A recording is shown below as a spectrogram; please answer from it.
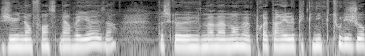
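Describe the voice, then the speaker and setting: The speech moves at a fairly quick pace in a flat monotone. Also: woman. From Porquerolles, Provence, southern France. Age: 60s. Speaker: retired nursery worker. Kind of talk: interview conversation. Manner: halting.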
